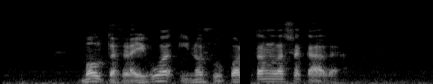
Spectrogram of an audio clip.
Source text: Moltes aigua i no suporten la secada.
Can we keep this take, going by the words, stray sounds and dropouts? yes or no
no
